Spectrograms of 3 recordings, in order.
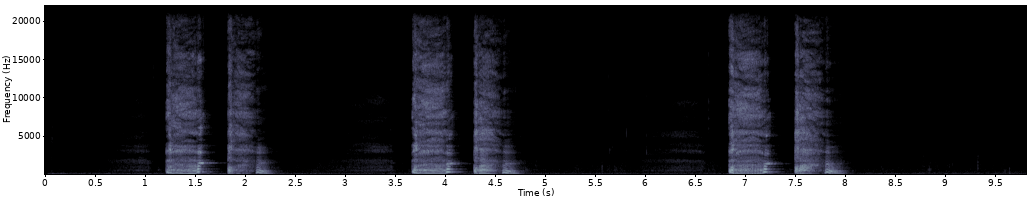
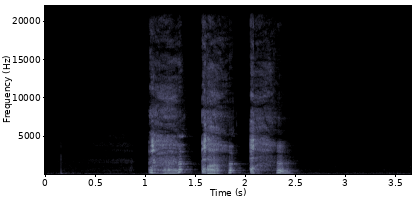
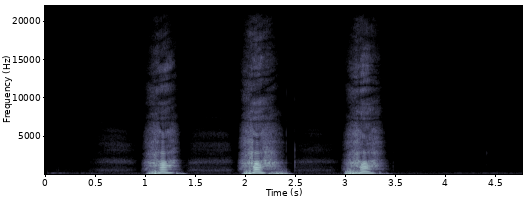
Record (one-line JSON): {"three_cough_length": "9.8 s", "three_cough_amplitude": 4726, "three_cough_signal_mean_std_ratio": 0.4, "cough_length": "3.7 s", "cough_amplitude": 4212, "cough_signal_mean_std_ratio": 0.39, "exhalation_length": "4.8 s", "exhalation_amplitude": 12888, "exhalation_signal_mean_std_ratio": 0.37, "survey_phase": "beta (2021-08-13 to 2022-03-07)", "age": "45-64", "gender": "Female", "wearing_mask": "No", "symptom_runny_or_blocked_nose": true, "symptom_fatigue": true, "symptom_headache": true, "symptom_onset": "3 days", "smoker_status": "Never smoked", "respiratory_condition_asthma": false, "respiratory_condition_other": false, "recruitment_source": "Test and Trace", "submission_delay": "2 days", "covid_test_result": "Positive", "covid_test_method": "RT-qPCR", "covid_ct_value": 20.8, "covid_ct_gene": "N gene"}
